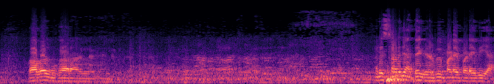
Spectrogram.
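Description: A man speaks calmly into a microphone, lecturing.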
